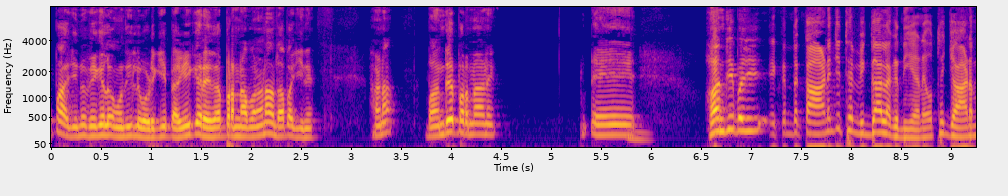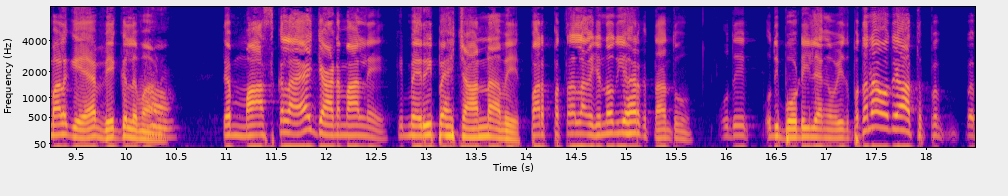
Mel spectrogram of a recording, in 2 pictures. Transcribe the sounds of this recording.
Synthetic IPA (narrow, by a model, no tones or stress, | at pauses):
paːd͡ʒiːnũːʋɪɡəlõːnd̪iːloːɽɡiːpɛːɡiːkəɾeːd̪aːpəɾnaːbənaːnãõnd̪aːpaːd͡ʒiːneː | hɛːnaː | bãːnd̪eːpəɾnaːneː | t̪eː | hãːd͡ʒiːpaːd͡ʒiːɪkd̪əkaːnd͡ʒɪt̪ʰːeːʋɪɡaːləɡd̪ijãːneːʊt̪ʰːeːd͡ʒaːɳmaːlɡɪaːɛːʋɪɡəlʋã̰ː | t̪eːmaːsklaːɛːd͡ʒaːnmaːlneːkɪmeːɾiːpɛːt͡ʃaːnːaːʋḛːpəɾpət̪aːləɡd͡ʒãːd̪aːoːd̪ĩãːəɾəkt̪ãːt̪ũː | oːd̪eː | oːd̪iːboːɖiːlɛ̃ːŋɡt̪ũpət̪aːnaːoːd̪eːɦət̪ʰ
